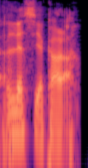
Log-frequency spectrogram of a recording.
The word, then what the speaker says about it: Alessia Cara: You're not even saying her name right. – I know. I know I slaughtered it as soon as it came out of my mouth. – It's talking about some Madeline. Hurricane Madeline. – How do you say it? Alessia. – Alessia Cara. I mean, I'm probably saying it wrong too. Who knows? But that's what I've heard. And I've heard her say it like, it's Alessia Cara, like on the radio, you know? They say their names.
